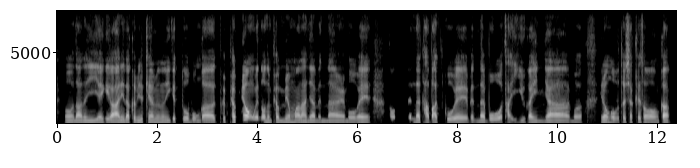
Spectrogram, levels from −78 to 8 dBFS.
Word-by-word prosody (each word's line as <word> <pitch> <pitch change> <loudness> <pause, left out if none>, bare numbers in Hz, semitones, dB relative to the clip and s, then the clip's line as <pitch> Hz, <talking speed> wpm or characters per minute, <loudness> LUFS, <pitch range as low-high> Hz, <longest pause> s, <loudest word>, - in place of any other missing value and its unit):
어 115 0 -1
"나는 115 +1 +2
이 115 +1 -2
얘기가 125 -3 +4
아니다." 120 +4 +4
그럼 125 -1 -3
이렇게 125 +4 -3
하면은 135 -1 -3
이게 120 +1 -2
또 150 -1 -1
뭔가 120 0 +1
벼 115 - -8 0.3
변명. 145 -5 +6
"왜 120 - +3
너는 125 +1 0
변명만 135 +4 -1
하냐? 120 -2 +1
맨날 105 0 -2
뭐 100 0 -4
왜 100 0 +1 0.4
어 - - -4 0.4
맨날 120 -1 +2
다 - - 0
맞고 115 -2 +2
왜 110 +1 +2
맨날 115 0 0
뭐 110 +1 0
다 100 - -3
이유가 120 +5 -2
있냐?" 105 -1 +1
뭐 100 -1 -5 0.4
이런 120 +1 +1
거부터 120 -3 -3
시작해서 105 -5 0
그니까 - - +6
115 Hz, 325 characters per minute, -26 LUFS, 105-125 Hz, 0.4 s, 변명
